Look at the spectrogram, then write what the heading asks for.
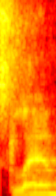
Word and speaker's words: slam: Olha lá, de novo, uma palavra lá com som de SL. Você já sabe pronunciar. Não vai falar som de Z, por favor. The deal does slam the door.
